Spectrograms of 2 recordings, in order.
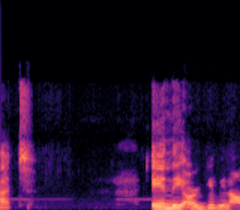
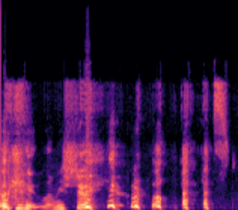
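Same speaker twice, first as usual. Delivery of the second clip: nervous laughing; 3 semitones higher, 10 dB louder than usual. Real, not acted. Nervous laughter while showing creature.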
